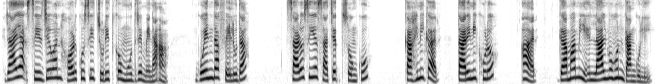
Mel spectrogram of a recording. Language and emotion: Santali, neutral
